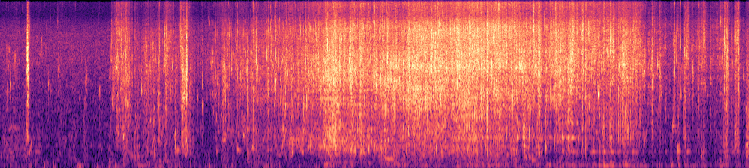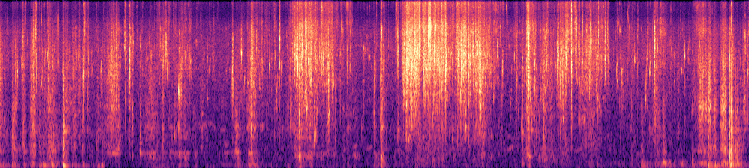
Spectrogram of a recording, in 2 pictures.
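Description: Water rushing and draining out of a rubber bucket fish trap as it is hauled up from the river, a loud pour lasting several seconds, then trickling and splashing. Scattered knocks and a second shorter rush of water come later.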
